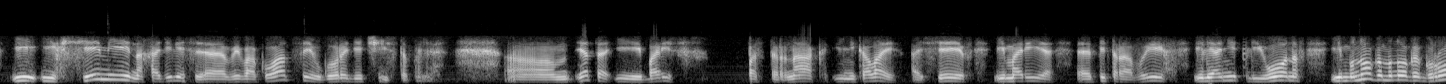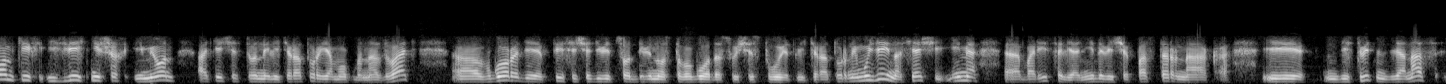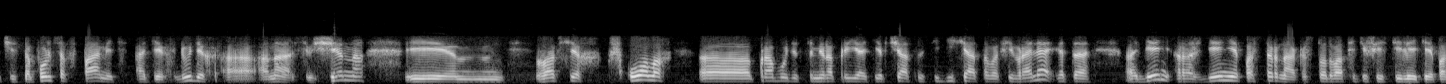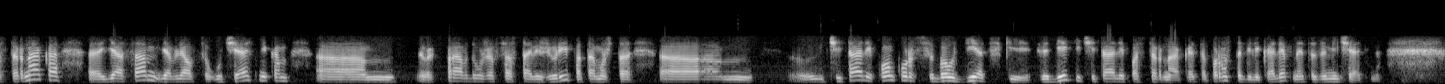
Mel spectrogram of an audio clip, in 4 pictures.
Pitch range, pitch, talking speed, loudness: 125-175 Hz, 140 Hz, 100 wpm, -15 LUFS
